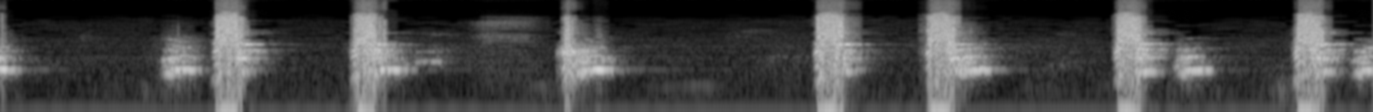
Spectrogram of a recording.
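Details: Pet Cocker Spaniel reacting to online videos with sharp, explosive barks, mostly spaced about a second apart, each with a short tonal tail; small indoor room.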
